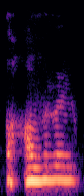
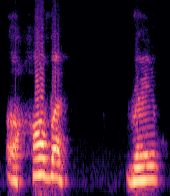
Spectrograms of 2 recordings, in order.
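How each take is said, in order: First: Said in the usual way. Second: "hover" lauter und höher betont, dann "rail" nachgeschoben; stress on hover. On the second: Shown as a demonstration. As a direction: punch the word hover, then land rail firmly.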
